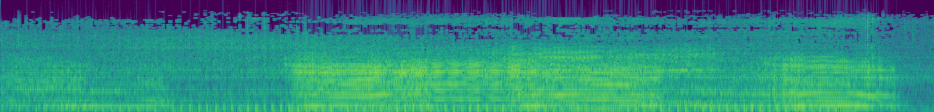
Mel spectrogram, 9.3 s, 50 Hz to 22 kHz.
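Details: Cows lowing, October 2023, a series of four or five arching moos that climb then fall, the later ones louder and overlapping, backed by a steady pulsing motor-like drone that stops near the end.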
